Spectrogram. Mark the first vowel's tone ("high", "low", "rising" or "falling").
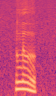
falling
